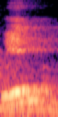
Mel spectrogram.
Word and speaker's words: Nguyen: It is not spelled the way it sounds. It is spelled Nguyen. So when you go to the ballot box, you can remember win with win or we be winning.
